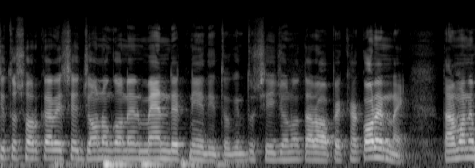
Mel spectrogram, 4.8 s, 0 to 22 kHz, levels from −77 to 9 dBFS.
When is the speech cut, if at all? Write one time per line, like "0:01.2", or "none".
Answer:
none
